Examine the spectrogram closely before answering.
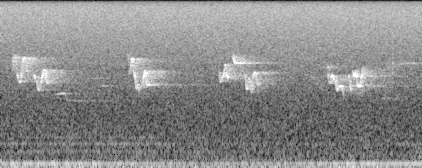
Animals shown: Red-eyed Vireo (Vireo olivaceus)

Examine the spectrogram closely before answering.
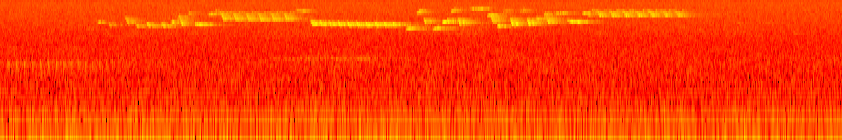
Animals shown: Winter Wren (Troglodytes hiemalis), Hairy Woodpecker (Dryobates villosus), Pileated Woodpecker (Dryocopus pileatus)

